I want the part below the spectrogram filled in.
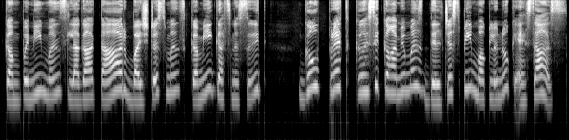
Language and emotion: Kashmiri, sad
